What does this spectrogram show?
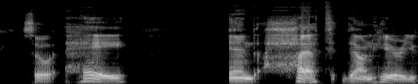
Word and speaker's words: hey: some rough correspondence um hey okay so that's like our h in many ways hey and notice that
